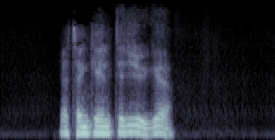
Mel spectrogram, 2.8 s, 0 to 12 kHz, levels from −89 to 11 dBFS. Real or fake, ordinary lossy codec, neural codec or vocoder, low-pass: fake; MP3, 48 kbps; codec, 16 kHz in and 24 kHz out, 0.4 kbps, LongCat-Audio-Codec, fine tuned four codebook decoder; 10.8 kHz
